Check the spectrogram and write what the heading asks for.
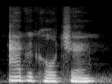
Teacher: or practice of farming that's the meaning of the word agriculture the word agriculture is a noun and it is stressed on the first syllable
